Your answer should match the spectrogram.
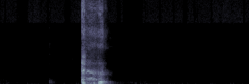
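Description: A person coughs once about a second in: a short, loud double burst.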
